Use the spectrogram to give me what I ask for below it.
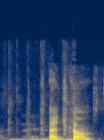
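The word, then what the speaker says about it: Edgecombe: Edgecom.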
